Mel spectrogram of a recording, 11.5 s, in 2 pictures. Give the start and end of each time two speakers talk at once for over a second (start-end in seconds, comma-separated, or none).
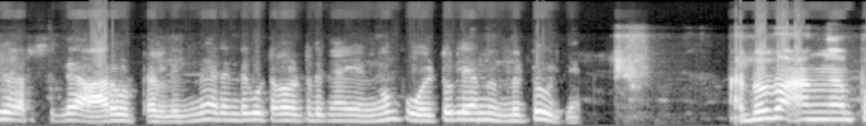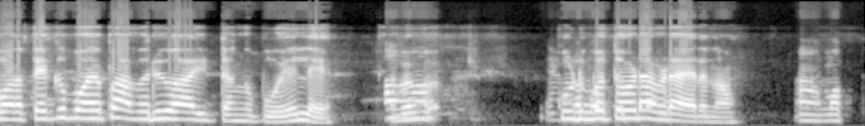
none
